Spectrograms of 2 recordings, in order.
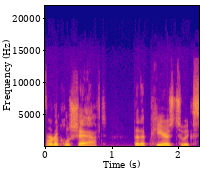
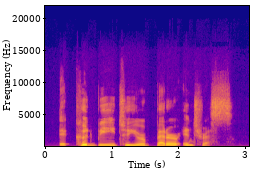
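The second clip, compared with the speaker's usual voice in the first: grand, mysterious, unseen disembodied voice; 3 semitones higher than usual. Game master voicing a voice that fills the room: booming voice. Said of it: "a voice booms out in the room that says".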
